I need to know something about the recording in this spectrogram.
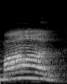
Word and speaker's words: मार्ग: Sound जब बोलते हैं तब मार्ग, माँ के बाद र का साउंड आता है, तो ये जो मात्रा है अगले वर्ण के ऊपर की ओर लगाई जाती है।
